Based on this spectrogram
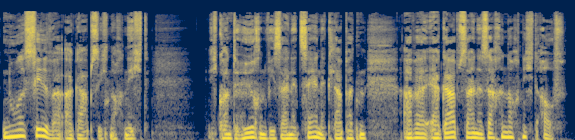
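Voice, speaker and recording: A man narrates an adventure novel in a steady, measured way. His voice has a husky edge. The recording is dry and close, with no room sound. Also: medium pitch, dry recording. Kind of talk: audiobook reading.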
